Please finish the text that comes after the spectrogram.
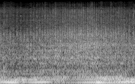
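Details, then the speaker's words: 1995 Honda Civic 1.5L petrol idling unevenly after running fine at first start, drone wavering up and down; suspected loosened FITV (fast idle thermal valve) diaphragm and air in coolant: hunting idle. "So it seems to run fine right when it first starts up. Right. But give it a moment and then the problem becomes immediately evident."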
